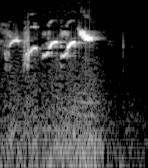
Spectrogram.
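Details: Curió and Coleiro hybrid singing a rapid, slightly scratchy phrase of about one second, high chirps sliding up and down in quick succession and ending on a sharp bright note, then silence.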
